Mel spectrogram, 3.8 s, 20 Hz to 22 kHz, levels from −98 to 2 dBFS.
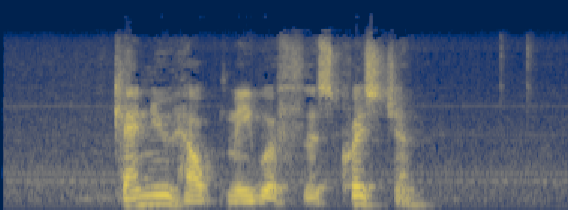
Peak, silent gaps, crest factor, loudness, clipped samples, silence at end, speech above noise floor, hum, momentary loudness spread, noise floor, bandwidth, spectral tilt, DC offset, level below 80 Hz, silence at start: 0 dBFS; none; 20 dB; -17 LUFS; under 0.1%; 0.95 s; 31 dB; none; 11 LU; -48 dBFS; 11.5 kHz; -3 dB/octave; under 0.1%; -64 dBFS; 0.75 s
